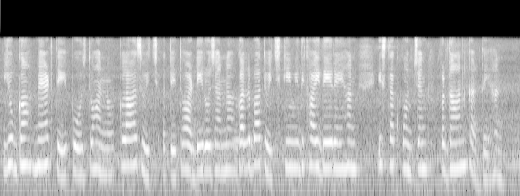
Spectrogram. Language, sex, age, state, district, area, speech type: Punjabi, female, 18-30, Punjab, Barnala, urban, spontaneous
